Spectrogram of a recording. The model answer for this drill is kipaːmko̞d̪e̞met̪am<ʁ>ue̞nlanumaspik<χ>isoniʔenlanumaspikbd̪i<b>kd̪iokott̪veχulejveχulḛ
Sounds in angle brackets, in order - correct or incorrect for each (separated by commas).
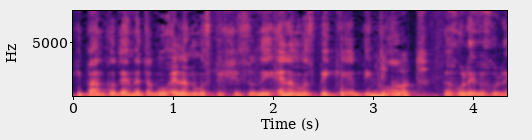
correct, correct, correct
